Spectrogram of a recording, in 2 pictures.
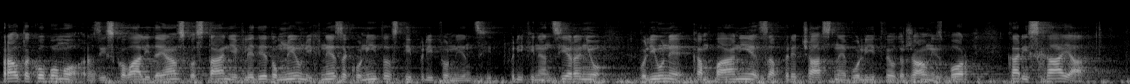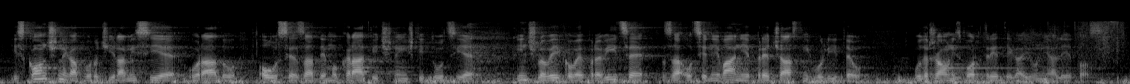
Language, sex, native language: Slovenian, male, Slovenian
